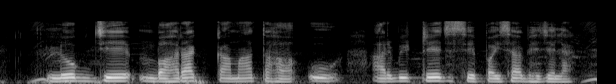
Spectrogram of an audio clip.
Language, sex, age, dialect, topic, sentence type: Bhojpuri, male, <18, Northern, banking, statement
